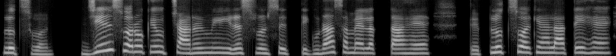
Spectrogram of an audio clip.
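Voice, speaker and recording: A woman's voice: high voice, normal speed, clear, resonant tone, no echo, studio quality. A woman teaching a grammar lesson from an ebook, reading out definitions and listing letters one at a time, with brief asides to her students.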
